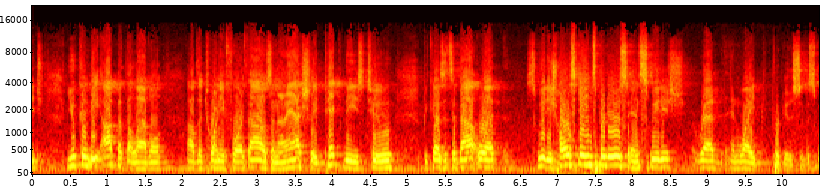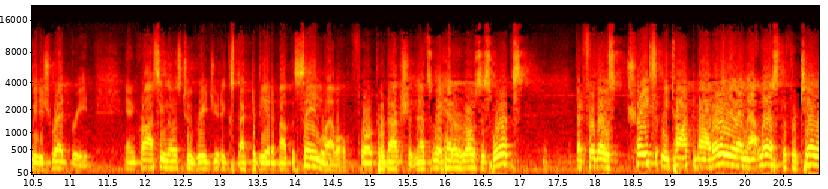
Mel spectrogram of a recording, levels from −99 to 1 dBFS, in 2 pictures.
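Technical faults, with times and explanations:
14.65 s to end: adaptive stream at a lower bitrate; a sudden, gapless switch to a leaner encoding leaves the spectrogram empty above 14.9 kHz.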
